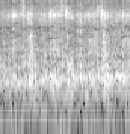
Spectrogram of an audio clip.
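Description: A sewing machine stitches a mini quilt block with its locking stitch and sensor foot engaged, producing a fast, even mechanical whir that stays faint and steady through a brief stretch.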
